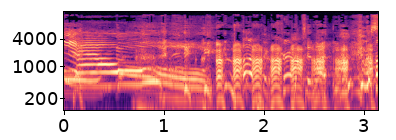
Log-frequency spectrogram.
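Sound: cat meowing sound effect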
